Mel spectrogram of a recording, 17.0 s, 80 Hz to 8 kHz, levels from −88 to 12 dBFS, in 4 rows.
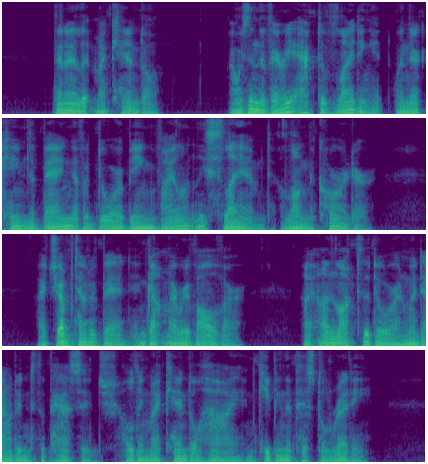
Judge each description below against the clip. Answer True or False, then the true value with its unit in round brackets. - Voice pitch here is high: False (80 Hz)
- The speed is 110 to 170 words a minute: False (200 wpm)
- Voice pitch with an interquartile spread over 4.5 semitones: False (3.0 semitones)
